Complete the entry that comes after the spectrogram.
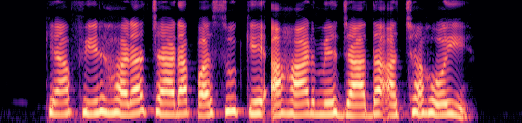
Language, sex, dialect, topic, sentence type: Magahi, female, Western, agriculture, question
